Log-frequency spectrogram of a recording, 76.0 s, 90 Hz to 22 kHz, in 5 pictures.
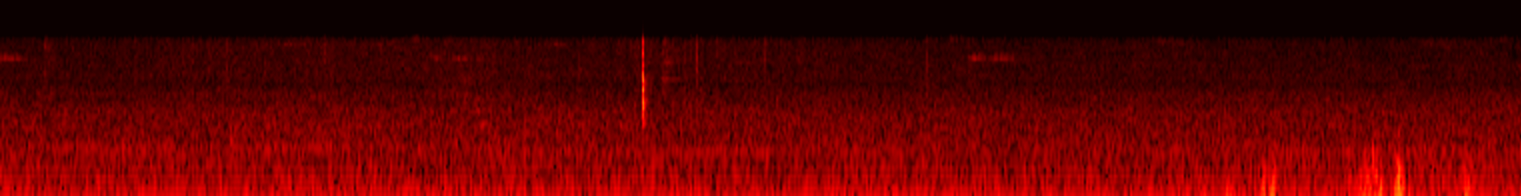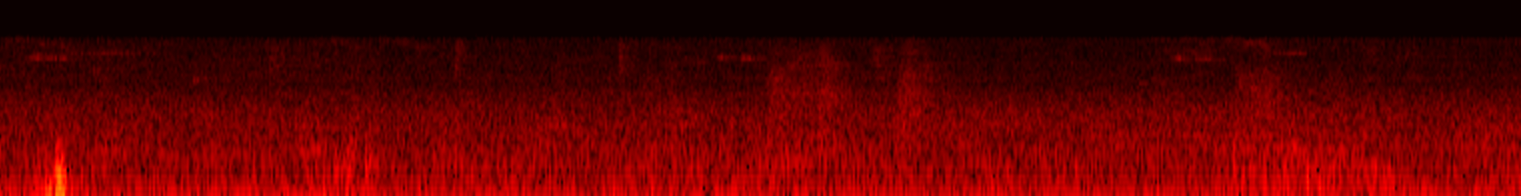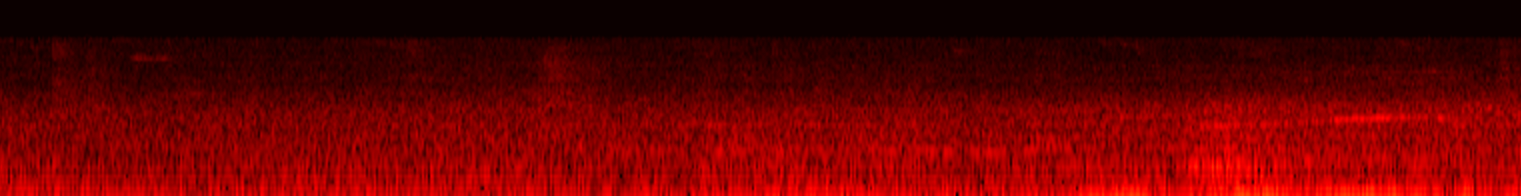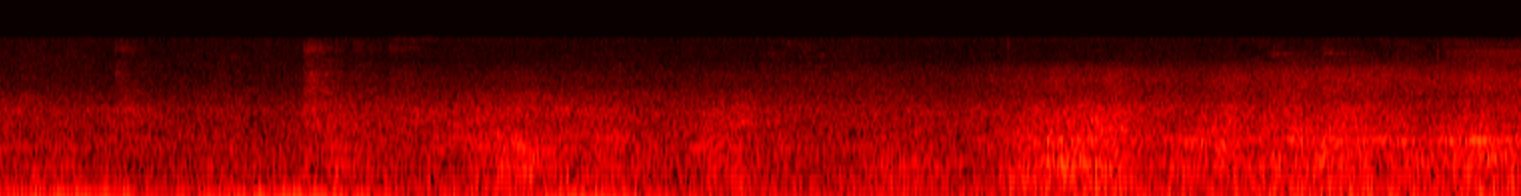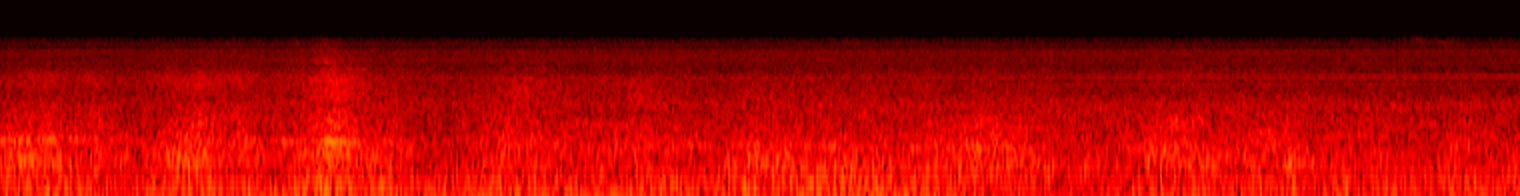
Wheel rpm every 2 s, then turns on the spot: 0, 0, 0, 0, 0, 0, 0, 0, 0, 0, 0, 0, 0, 0, 0, 0, 0, 0, 0, 0, 0, 0, 0, 0, 0, 0, 0, 0, 0, 0, 0, 0, 0, 0, 0, 0, 0, 0.
none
